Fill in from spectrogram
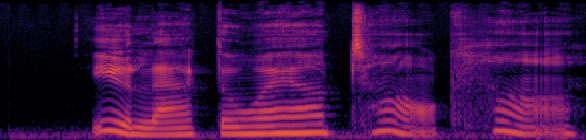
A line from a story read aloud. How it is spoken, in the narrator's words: He whispered into Thrawn's ear, making it a point to drawl the words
